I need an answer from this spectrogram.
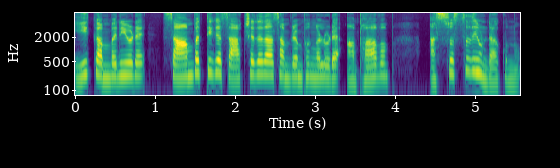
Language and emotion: Malayalam, disgusted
